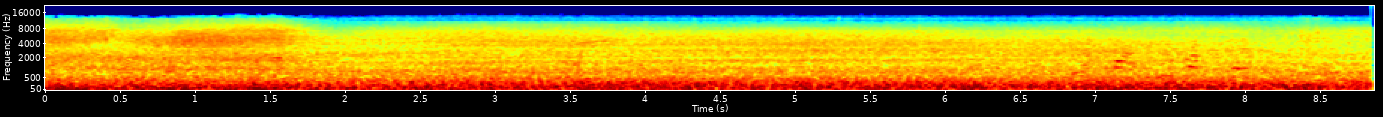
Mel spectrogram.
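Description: Steady rushing noise of wind buffeting the microphone, over the rush of river water pouring through the gates of a weir.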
